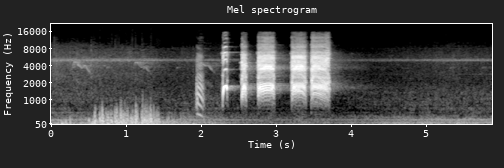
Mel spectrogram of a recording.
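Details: Chinese francolin calling, a recording played to excite wild birds for decoy trapping: a rising lead-in note, then a rhythmic run of four loud, harsh, broadband notes, after low rumbling noise at the start.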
